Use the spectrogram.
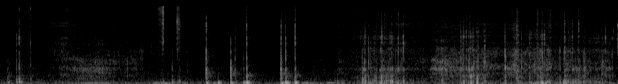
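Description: A black studded faux suede boot is held up while long nails tap on the suede and the studs. Short, dry, sharp clicks arrive in irregular bursts over a soft, rustling scratch, with no ring after each tap.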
